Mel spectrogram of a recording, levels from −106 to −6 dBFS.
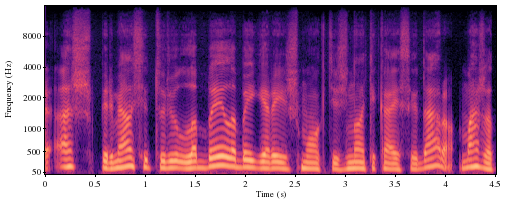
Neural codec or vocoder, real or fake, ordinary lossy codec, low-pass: autoencoder, 48 kHz, 32 numbers a frame, DAC-VAE, trained on Japanese speech; fake; Opus, 64 kbps; 14.4 kHz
